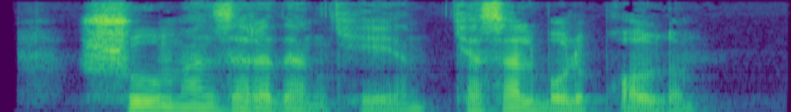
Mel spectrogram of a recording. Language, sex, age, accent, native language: Uzbek, male, 25-34, Toshkent shahri, Uzbek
